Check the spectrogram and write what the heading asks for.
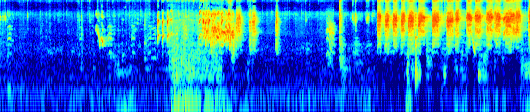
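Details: Budgerigars chattering: scattered thin chirps, then a loud scratchy burst of warbling, ending in a rapid run of evenly spaced bright high chirps, close and clear.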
